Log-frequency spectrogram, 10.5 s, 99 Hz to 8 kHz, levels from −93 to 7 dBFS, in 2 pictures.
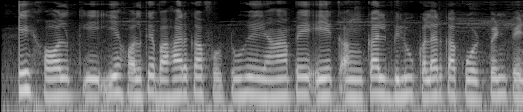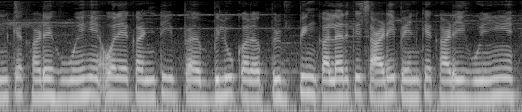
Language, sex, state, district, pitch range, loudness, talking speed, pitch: Hindi, male, Jharkhand, Jamtara, 175-190 Hz, -21 LUFS, 210 wpm, 185 Hz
